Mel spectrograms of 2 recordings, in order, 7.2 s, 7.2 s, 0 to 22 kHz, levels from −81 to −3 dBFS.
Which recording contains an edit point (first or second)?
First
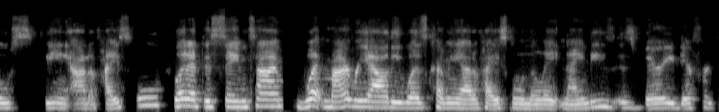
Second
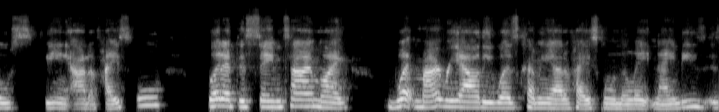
first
